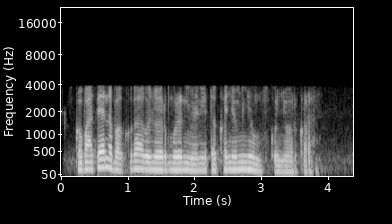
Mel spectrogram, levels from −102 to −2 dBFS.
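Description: From start to finish the speech carries plainly audible iLBC codec damage. Everything above 4 kHz is missing, so sibilants and breath sounds are dull and the voice has a boxed-in telephone quality. iLBC codes each frame's excitation on its own, and the result sounds slightly rough and synthetic. The frame pacing points to iLBC's 30 ms mode, which would put it at the 13.33 kbps setting.

Between 2.13 and 2.16 s there is a brief patch of lost iLBC frames. The gap is about 30 ms, which fits a single dropped 30 ms frame. The decoder covered it by repeating the last pitch cycle with noise mixed in, so the moment sounds like a short, faintly buzzy held vowel. Because the next frame decodes independently, the speech snaps back to its normal character right after.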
